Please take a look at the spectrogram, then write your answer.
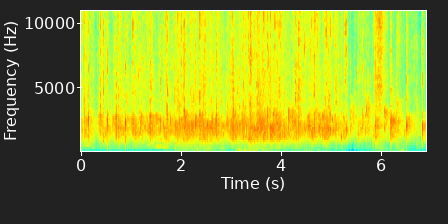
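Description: An audience applauds steadily for about seven seconds, a dense, even wash of clapping that stays loud throughout with scattered sharper claps poking through.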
